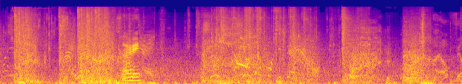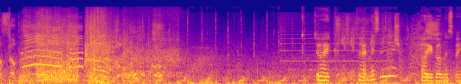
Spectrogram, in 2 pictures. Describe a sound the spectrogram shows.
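Pistol shots crack in quick bursts.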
